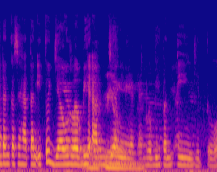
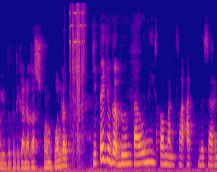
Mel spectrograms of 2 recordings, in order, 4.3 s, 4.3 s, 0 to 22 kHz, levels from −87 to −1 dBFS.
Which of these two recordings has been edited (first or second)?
second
